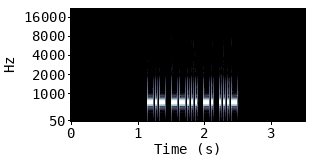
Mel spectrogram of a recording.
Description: Morse code, heard as a keyed tone, about 40 wpm, 700 Hz. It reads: K7NV
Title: Easy Call Signs Repeated 2x - 40wpm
